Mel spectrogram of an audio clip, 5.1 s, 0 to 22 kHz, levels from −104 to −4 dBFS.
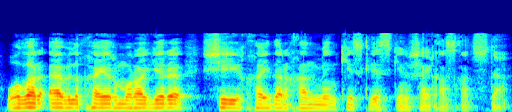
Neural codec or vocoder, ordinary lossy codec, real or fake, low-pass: none; AAC, 32 kbps; real; 7.2 kHz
